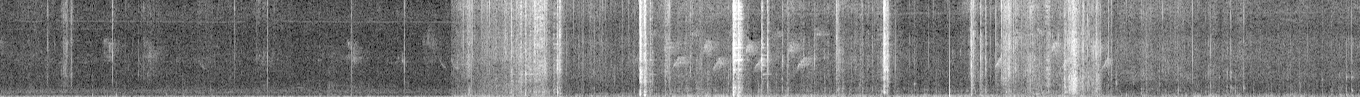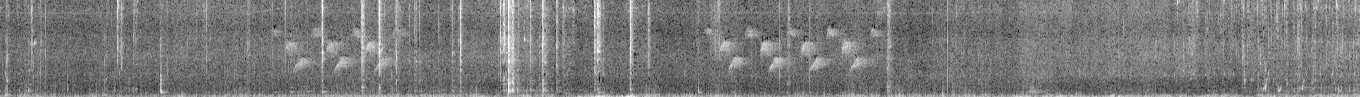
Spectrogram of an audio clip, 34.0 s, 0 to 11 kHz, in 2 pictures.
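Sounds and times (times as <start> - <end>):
bird chirping: 8.3 - 10.4, 20.4 - 22.2, 25.8 - 28.1.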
